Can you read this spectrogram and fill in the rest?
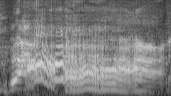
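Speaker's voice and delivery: loud pained monster scream; scream in agony. Acted. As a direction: howl like you're being burned. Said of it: "the thing screams in agony".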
